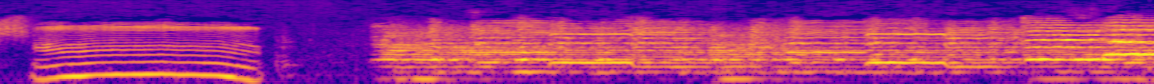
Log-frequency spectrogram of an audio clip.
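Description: A cow called Burenka gives one long, loud, drawn-out moo that lasts over a second, followed after a brief pause by a steady, tonal backdrop that continues to the end.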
